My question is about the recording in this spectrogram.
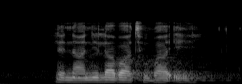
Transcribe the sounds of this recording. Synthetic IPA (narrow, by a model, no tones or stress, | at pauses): lɪnanɪlabatʰʊbaʔɪ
